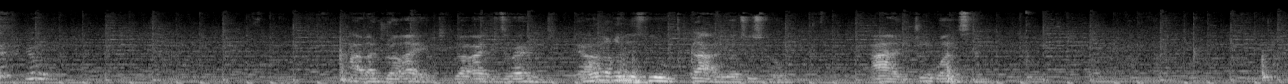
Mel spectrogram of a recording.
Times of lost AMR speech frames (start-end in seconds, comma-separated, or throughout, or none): none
